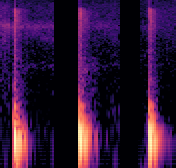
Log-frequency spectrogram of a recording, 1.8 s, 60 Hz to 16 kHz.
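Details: Simulated patient heartbeat on a teaching simulator during physical exam: three regular, dull low thumps at roughly 85 to 90 beats a minute.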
